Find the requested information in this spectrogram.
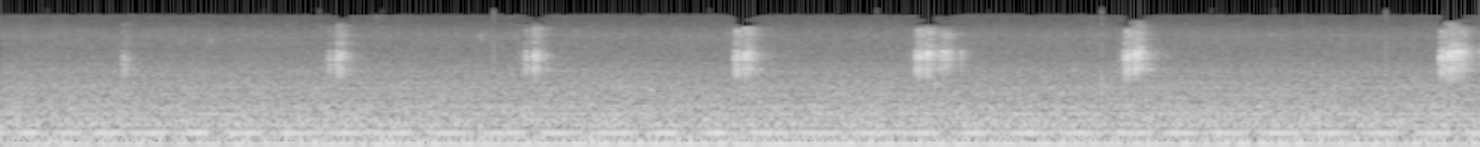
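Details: A young male Pacific chorus frog (Pseudacris regilla) calling, short raspy ribbit-like calls about every second and a half over a low steady hum.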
